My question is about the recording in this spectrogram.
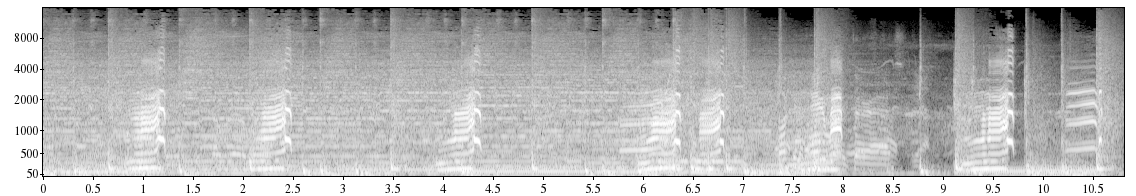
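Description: Canada-goose-style honks, one every second or two, coming quicker and closer together in the last few seconds.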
